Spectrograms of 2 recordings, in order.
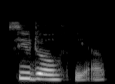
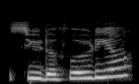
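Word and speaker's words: pseudopodia: It pushes out finger-like ejections called pseudophodia. So the P is silent over there.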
